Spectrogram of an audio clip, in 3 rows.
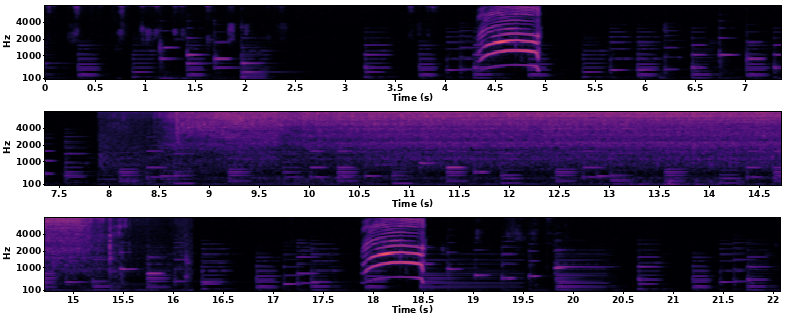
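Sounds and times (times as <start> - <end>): light plucked music: 0.0 - 2.5, 15.2 - 21.0.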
